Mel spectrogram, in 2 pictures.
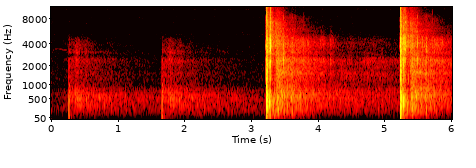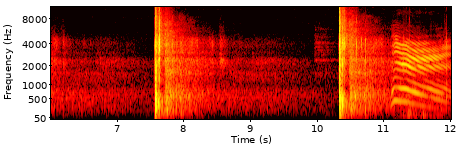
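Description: Four rifle shots from a scoped AR-style rifle, fired two to three seconds apart, each followed by an echo trailing off over about a second.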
